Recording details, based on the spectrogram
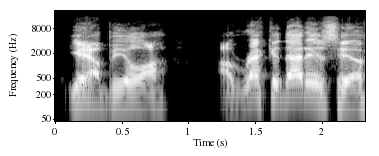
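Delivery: put-on Mississippi drawl. A speaker imagining a Mississippi man answering a question, imitating a Mississippi drawl. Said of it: "Bill's on loan from Mississippi".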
